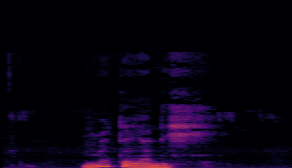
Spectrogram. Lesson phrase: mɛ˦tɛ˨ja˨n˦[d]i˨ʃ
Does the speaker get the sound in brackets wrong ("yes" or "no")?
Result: no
